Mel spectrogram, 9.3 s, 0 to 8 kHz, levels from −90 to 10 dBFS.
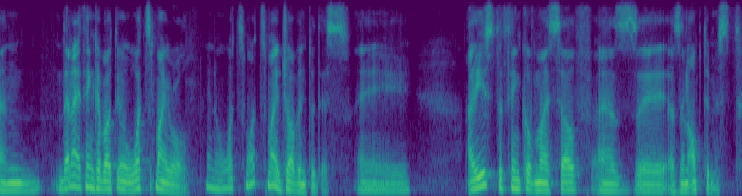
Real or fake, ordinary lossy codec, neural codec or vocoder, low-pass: real; Opus, 24 kbps; none; 7.2 kHz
